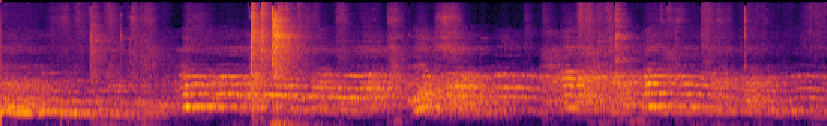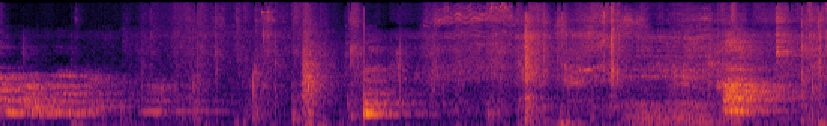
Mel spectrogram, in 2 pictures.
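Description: Several dogs howl together in a long, wavering chorus, loud and close, fading after about ten seconds into scattered yips and short barks.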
